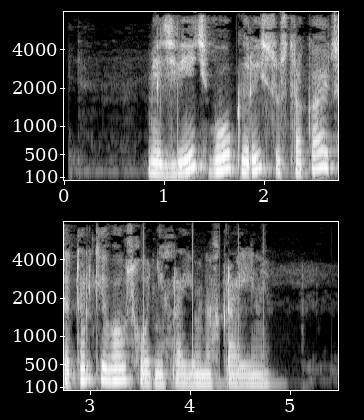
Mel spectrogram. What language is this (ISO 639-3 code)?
bel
